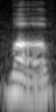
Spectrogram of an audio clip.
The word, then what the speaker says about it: LOVB: LOVB, pronounced love with a silent B, has attracted a number of celebrity investors, including Kevin Durant, Chelsea Handler, Amy Schumer, and Billie Jean King.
